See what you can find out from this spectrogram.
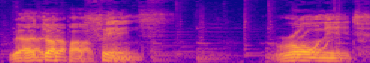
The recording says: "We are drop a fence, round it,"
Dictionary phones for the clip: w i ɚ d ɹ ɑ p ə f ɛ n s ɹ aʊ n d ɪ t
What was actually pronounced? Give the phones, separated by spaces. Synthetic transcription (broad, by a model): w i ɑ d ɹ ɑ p ə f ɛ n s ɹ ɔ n ɪ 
